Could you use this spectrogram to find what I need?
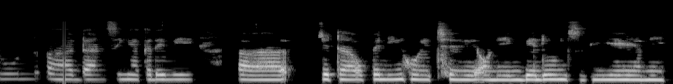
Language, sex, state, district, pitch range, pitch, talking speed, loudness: Bengali, female, West Bengal, North 24 Parganas, 215-230 Hz, 225 Hz, 105 wpm, -18 LUFS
